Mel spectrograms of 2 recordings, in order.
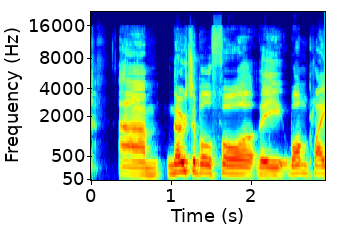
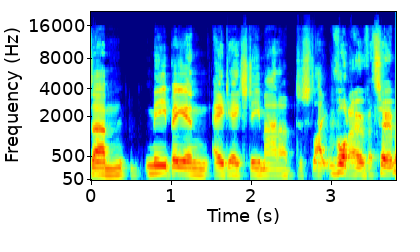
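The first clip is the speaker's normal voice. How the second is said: usual speaking voice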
